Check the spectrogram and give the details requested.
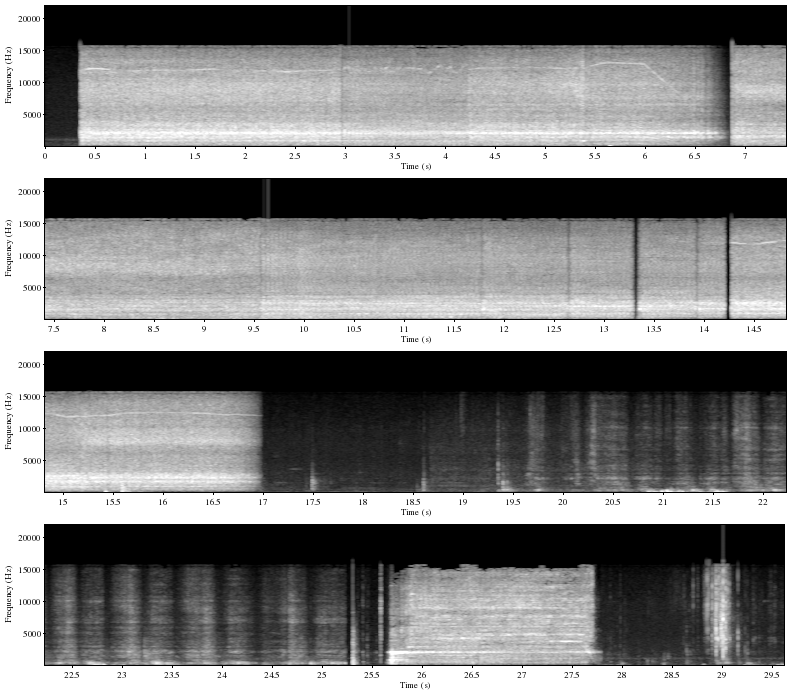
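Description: A plunge-cut track saw runs along a guide rail, cutting a series of close, parallel kerfs into an oak beam. It saws steadily for about sixteen seconds with a brief break near seven seconds, then gives way to irregular knocks and cracks as a chisel breaks out the thin slices of waste. The saw makes another short pass of about two seconds near the end.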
